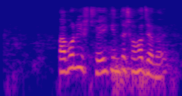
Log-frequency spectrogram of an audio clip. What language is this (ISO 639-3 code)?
ben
